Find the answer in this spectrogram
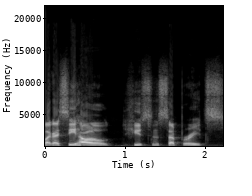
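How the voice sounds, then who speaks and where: In a very clean recording with a silent background, a man with an American accent speaks at a medium pitch with a bright, sharp tone. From Miami, Florida. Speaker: guest. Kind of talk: casual chat.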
